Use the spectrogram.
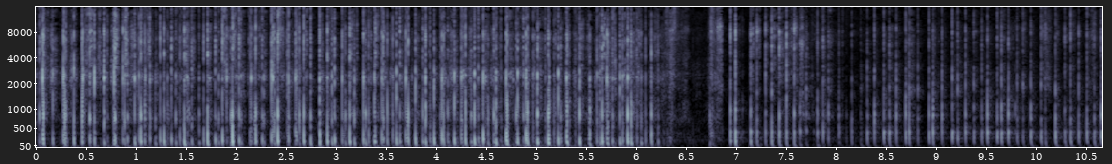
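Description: A long, hollow, blue and white cardboard box, held in both hands, is tapped rapidly with the fingertips close to the mic. The result is a dense stream of dry, hollow, low-pitched taps with very short decay. After about six and a half seconds there is a brief pause, then the tapping continues slightly softer and more spaced out.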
